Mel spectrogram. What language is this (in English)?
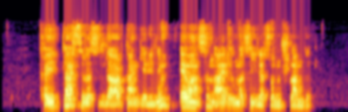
Turkish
